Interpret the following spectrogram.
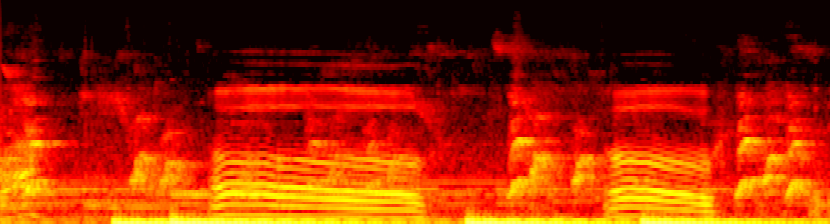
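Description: A voice giving two long, drawn-out calls that fall in pitch, the first about a second and a half long, the second shorter near the end, over a low rumble.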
